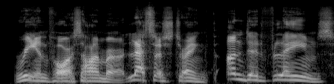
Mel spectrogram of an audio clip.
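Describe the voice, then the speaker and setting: A man shouts in a put-on character voice, pitched fairly high and moving at a fairly slow pace. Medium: read story. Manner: excitable, shouting.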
